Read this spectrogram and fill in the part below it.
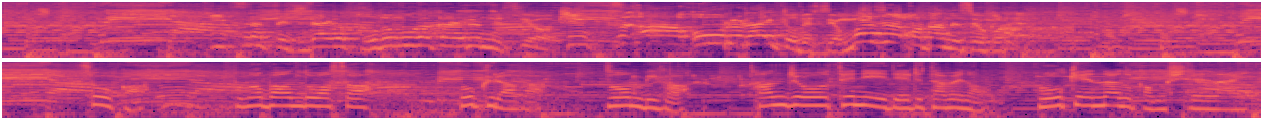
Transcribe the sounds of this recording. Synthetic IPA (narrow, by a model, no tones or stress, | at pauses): kʲit͡sɨd̪at̪ːe̞d͡ʑid̪aiβako̞d̪o̞mo̞ɡakae̞ɾɯ̟̃nd̪e̞sɨjo̞kʲi | t͡sɨʔaːʔoːɾɯ̟ɾait̪o̞d̪e̞sɨjo̞mazinapat̪ãːnd̪e̞s̬ɨjoko̞ɾḛ | so̞ːkaso̞no̞bãnd̪o̞βasa | b̥o̞kɯ̟ɾaɡa | d͡zõ̞mbʲiɡa | kʰãɲ̟d͡ʑo̞ːt̪e̞ɲ̟iːɾe̞ɾɯ̟t̪ame̞no̞ | ho̞ːkẽ̞nːano̞kamo̞ɕiɾe̞nai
